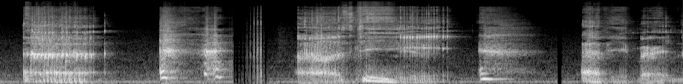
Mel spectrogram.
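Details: Young woman, who says she is still learning, burping deliberately on command after an Irish coffee: long, loud voiced belches strung together in a rhythmic, tune-like pattern; burping.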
